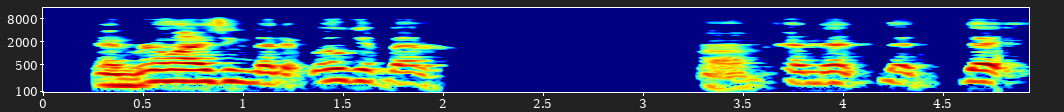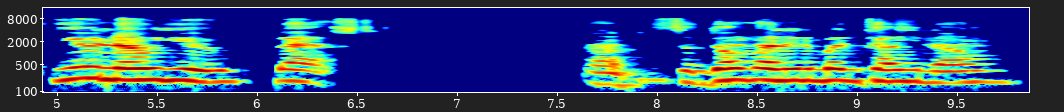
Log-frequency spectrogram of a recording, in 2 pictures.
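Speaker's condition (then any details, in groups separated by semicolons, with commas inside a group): Spastic quadriplegic cerebral palsy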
